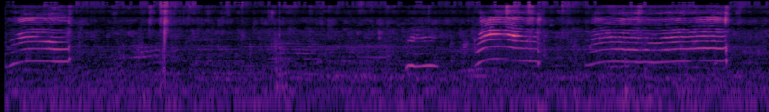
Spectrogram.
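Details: A domestic cat meows repeatedly, several drawn-out harmonic meows, some rising then falling, one short lower mew midway; faint background hum throughout.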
